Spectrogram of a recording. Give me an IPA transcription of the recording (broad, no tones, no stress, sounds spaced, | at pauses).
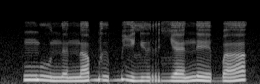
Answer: ŋ͡m u n ɘ n ɐ b ɨ ɓ i lʲ ɨ r ʎ ɛ n e ɓ ɐ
